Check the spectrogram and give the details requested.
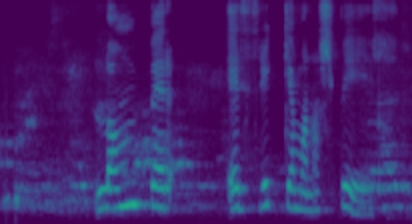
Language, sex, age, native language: Icelandic, female, 10, Icelandic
